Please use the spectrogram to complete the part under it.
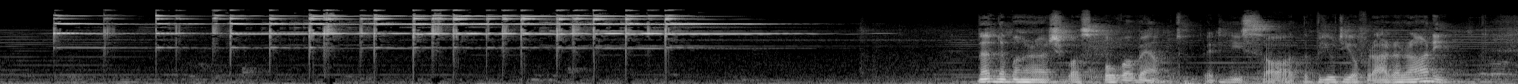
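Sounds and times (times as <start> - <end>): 
small ankle bells tinkling: 0.6 - 9.0
speech: 9.8 - 14.6.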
